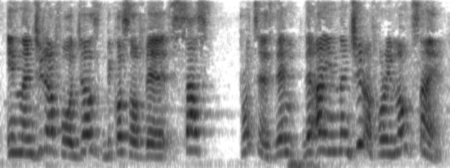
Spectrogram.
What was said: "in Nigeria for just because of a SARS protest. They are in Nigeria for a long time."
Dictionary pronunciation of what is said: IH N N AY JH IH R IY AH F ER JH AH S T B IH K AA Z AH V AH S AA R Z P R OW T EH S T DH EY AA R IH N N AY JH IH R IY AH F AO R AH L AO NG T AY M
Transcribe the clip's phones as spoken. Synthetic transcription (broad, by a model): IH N N AY JH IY R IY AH F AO JH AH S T B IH K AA S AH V AH S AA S P R OW T EH S T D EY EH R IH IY N AY JH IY R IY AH F AO R AH L AO NG T AY M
